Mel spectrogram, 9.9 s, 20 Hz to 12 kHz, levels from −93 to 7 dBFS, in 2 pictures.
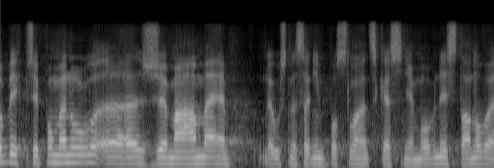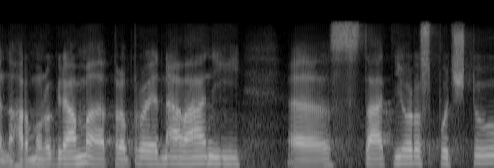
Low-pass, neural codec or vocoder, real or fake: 7.2 kHz; codec, 16 kHz, 0.7 kbps, FocalCodec; fake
